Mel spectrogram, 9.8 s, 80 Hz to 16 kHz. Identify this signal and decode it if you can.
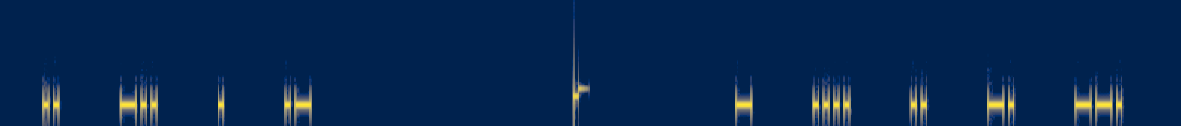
Morse code, heard as a keyed tone, about 27 wpm, spaced as for 13 wpm, 700 Hz. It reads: IDEA THING
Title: 4x Character Spacing - Top 300 Words - 28wpm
